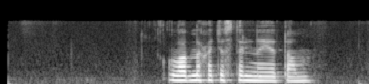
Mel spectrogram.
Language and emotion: Russian, neutral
